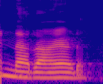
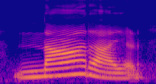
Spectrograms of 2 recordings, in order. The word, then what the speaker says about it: नारायण: पहला शब्द क्या है नारायण तो ध्यान रखिएगा इसमें ण ड़ वाला होता है नारायण तो नारायण में कौन सा ण तोड़ लास्ट में ड़ का प्रोनाउंस एशन नारायण अगला शब्द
